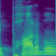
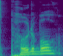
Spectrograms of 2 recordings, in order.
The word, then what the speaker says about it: potable: You need drinking water, or I call it, I think I say potable water, but someone told me it's potable water.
